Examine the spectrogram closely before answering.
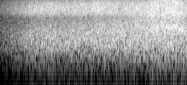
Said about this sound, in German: Ach, herrlich, so ein Tag an der Nordsee. Hier am Strand kann man sich mal wieder richtig den Wind um die Nase wehen lassen.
